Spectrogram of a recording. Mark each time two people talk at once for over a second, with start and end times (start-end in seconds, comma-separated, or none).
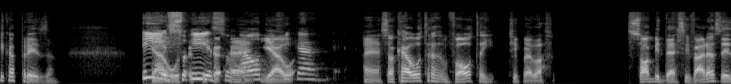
1.5-3.0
